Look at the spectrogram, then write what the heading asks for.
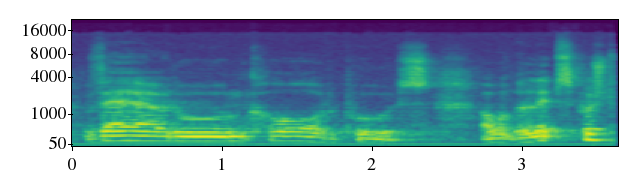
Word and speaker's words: Verum Corpus: So just to say the pronunciation here, Ave, Ave, Verum Corpus. And notice the sound, Verum Corpus. I want the lips pushed forward there, otherwise we'll get Verum Corpus, which isn't actually as nice a sound.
